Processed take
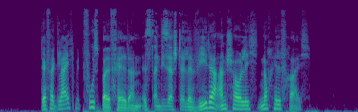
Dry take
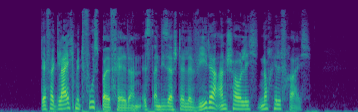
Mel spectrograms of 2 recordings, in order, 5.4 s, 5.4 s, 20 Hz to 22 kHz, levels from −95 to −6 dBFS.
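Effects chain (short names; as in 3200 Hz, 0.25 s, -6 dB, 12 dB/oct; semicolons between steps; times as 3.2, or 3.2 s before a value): 0.67–1.26 fade out; 2.24–2.82 tilt shelf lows -8 dB, about 1200 Hz; gain -8.5 dB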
